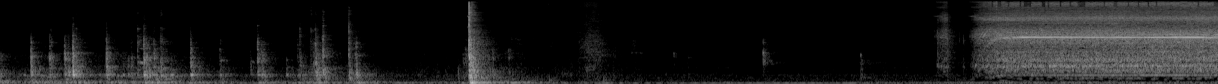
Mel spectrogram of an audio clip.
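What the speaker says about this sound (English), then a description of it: "I can drill my holes." A series of quick ticking clicks and a sharp knock give way to a loud, steady drill whine as the bit bores into wood.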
